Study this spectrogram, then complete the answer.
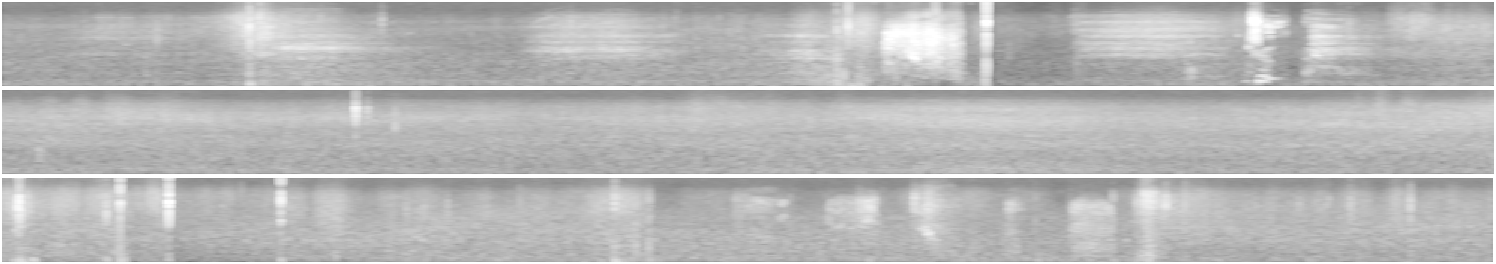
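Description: Waves wash steadily onto a shore.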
